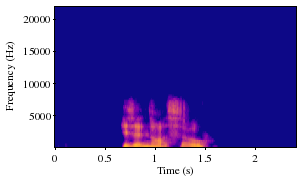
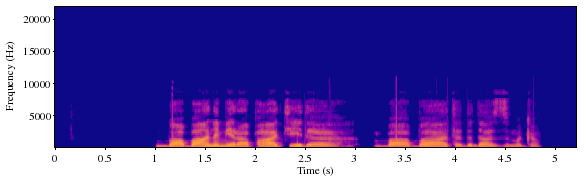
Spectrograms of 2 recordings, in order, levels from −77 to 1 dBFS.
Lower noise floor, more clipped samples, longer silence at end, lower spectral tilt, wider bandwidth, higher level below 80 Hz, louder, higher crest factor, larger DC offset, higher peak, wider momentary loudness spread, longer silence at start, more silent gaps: second, -85 dBFS vs under -90 dBFS; neither; first, 0.9 s vs 0.35 s; about the same, -6 dB/octave vs -6.5 dB/octave; second, 8 kHz vs 11 kHz; about the same, -58 dBFS vs -56 dBFS; about the same, -22 LUFS vs -23 LUFS; about the same, 22 dB vs 18 dB; neither; first, -2 dBFS vs -6 dBFS; second, 6 LU vs 15 LU; second, 0.7 s vs 1 s; second, none vs 3.06-3.18 s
